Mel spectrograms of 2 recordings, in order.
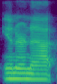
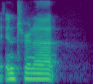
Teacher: when there's an NT combo, a lot of times you'll hear people leave that T out.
